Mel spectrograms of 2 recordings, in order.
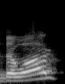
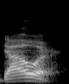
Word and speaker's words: Dawar: i know right brother the war no dawah power like power allah is a father oh i like it dower all right i like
